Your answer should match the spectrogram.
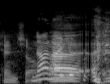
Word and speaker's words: Ken Jeong: Yeah, in Community as well, there's an episode where Ken Jeong, pronouncing that weird. – Yeah, Ken Jeong. – No, you're nailing it.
